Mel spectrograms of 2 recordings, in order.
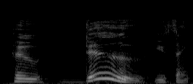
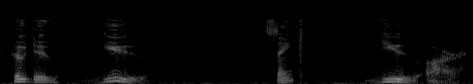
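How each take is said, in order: First: "do" drawn out and punched after a pause; stress on DO. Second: "you" set apart with pauses either side; pause, then lean slowly on "you"; stress on YOU. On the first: Preacher shows it's an active thing, stress on DO. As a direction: hold and lean hard on "do". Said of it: "Or you could say". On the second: Preacher shifts the emphasis, stress on YOU. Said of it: "put a different emphasis on a different word". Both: Shown as a demonstration.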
